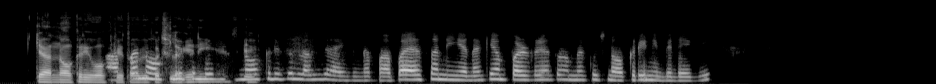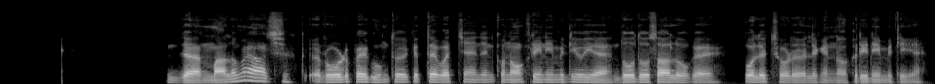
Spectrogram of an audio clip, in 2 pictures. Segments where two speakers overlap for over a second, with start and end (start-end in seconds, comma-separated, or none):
1.1-2.6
